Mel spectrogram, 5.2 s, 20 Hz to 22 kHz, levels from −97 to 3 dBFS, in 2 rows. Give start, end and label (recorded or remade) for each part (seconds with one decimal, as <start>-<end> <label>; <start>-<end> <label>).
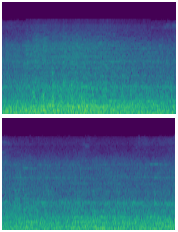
0.0-1.3 remade; 1.3-3.1 recorded; 3.1-5.2 remade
